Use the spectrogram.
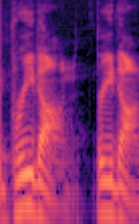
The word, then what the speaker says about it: Bredon: Bredon is how we're going to say Bredon. I looked it up on Google.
